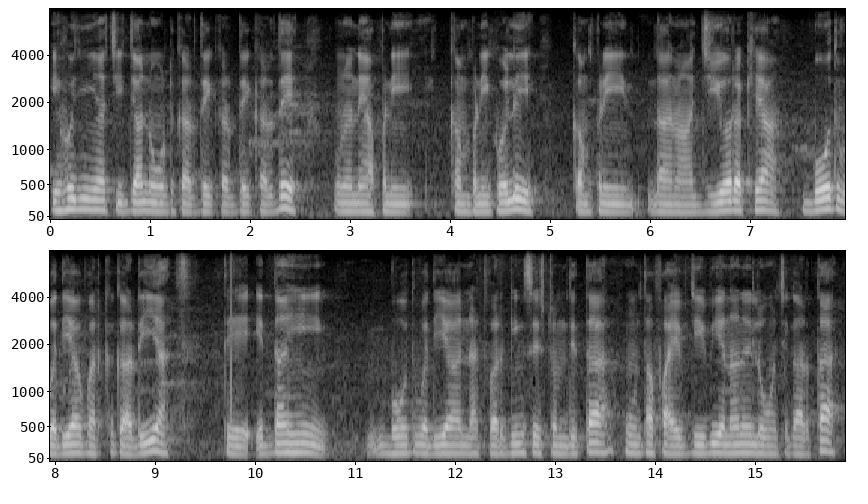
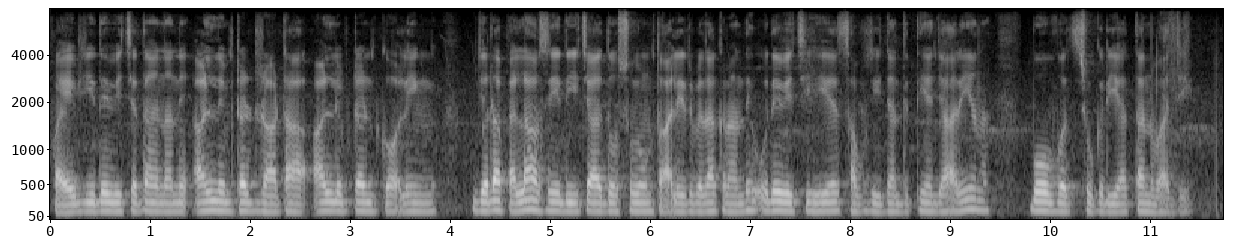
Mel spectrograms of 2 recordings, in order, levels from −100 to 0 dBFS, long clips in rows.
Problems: background conversations at intervals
